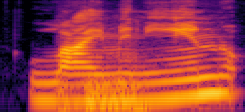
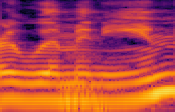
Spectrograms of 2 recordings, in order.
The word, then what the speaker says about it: limonene: how you say it, limonene or limonene, depending on how you say it, pinene, terpenylene, humulene, ocimene, and linalool.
